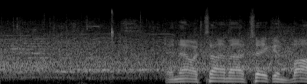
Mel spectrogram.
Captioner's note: pa announcement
